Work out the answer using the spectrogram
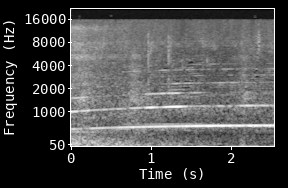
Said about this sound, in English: I hate these sirens. They're really freaking me out.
